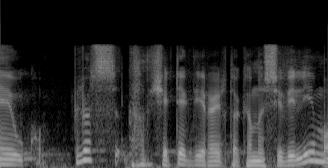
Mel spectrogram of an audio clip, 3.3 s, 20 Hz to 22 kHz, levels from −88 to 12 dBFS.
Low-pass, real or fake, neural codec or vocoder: 7.2 kHz; fake; codec, 16 kHz, 2 kbps, X-Codec, HuBERT features, trained on balanced general audio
